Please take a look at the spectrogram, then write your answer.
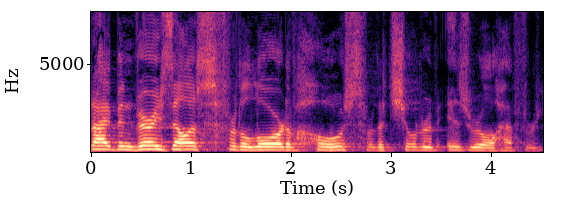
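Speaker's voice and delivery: high, loud preaching of scripture; preaching Elijah's lament. Acted. Pastor reading Elijah's words to the church, loud. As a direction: declaim the prophet's complaint.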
